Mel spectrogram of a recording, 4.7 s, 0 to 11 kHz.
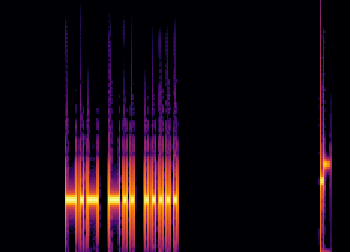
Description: Morse code, heard as a keyed tone, about 25 wpm, 700 Hz. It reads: KD5
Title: USA Call Sign Prefixes - Repeated 2x - 25wpm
